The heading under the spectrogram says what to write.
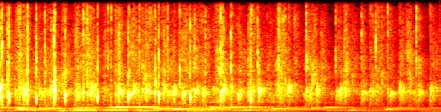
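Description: audience applause

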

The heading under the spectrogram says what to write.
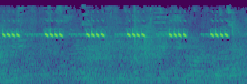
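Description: cricket chirping

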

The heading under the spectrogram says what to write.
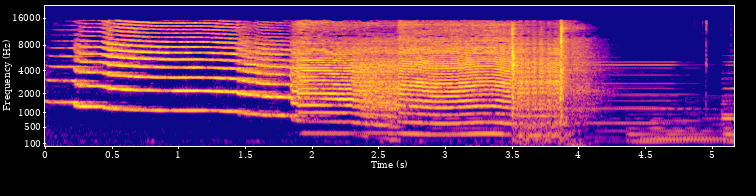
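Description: squeaking door

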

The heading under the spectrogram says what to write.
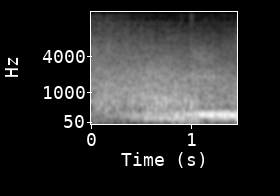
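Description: ocean waves

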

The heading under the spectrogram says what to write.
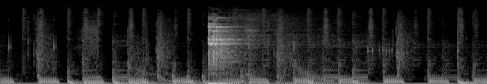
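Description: glasses clinking

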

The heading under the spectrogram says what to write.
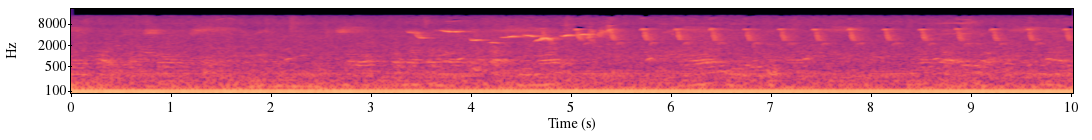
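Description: bird calls

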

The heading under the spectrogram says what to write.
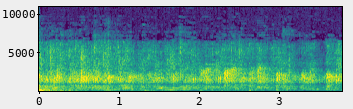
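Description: applause

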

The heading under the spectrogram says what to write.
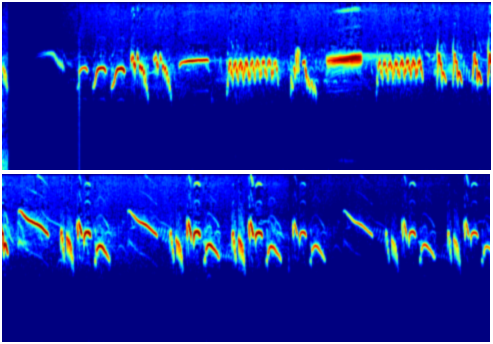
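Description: skylark song

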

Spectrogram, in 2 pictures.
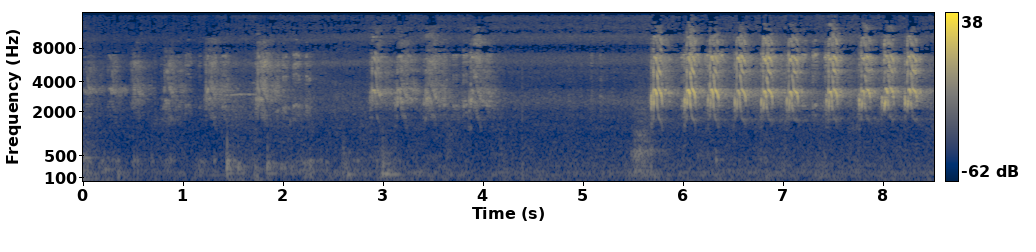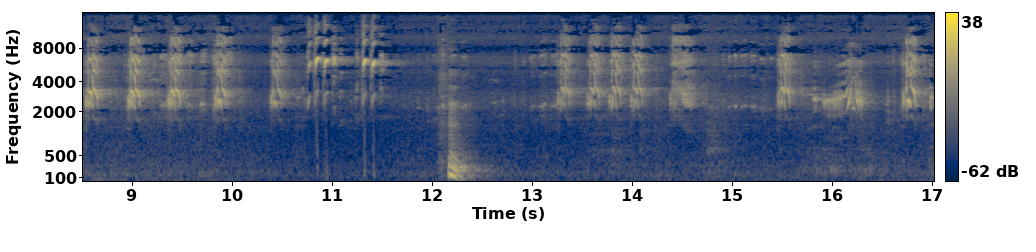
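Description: bird calls

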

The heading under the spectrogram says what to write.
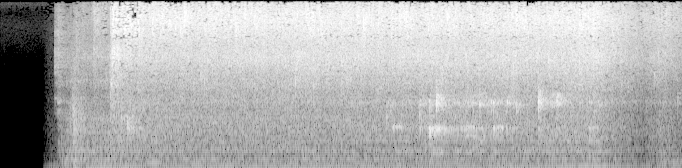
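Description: shower water running

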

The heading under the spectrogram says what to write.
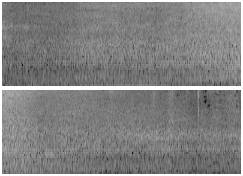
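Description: street traffic

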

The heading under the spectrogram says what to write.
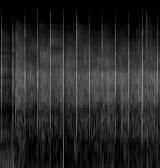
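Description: audience applause

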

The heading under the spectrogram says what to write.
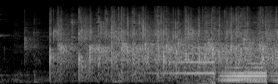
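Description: audience applause

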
